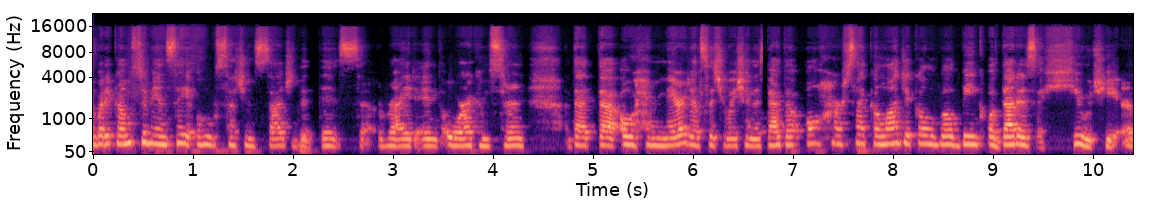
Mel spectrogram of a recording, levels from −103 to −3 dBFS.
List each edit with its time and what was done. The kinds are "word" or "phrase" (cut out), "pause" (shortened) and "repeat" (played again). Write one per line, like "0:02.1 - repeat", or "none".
0:06.7 - word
